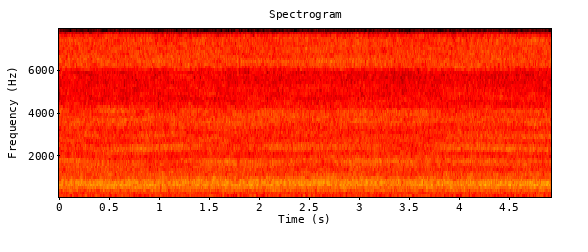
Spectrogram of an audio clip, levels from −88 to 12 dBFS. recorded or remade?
recorded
